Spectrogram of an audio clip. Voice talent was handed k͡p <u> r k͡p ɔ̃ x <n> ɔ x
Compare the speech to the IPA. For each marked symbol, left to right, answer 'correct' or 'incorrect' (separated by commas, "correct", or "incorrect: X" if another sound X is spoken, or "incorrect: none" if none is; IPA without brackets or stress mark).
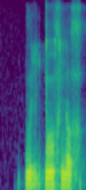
correct, correct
